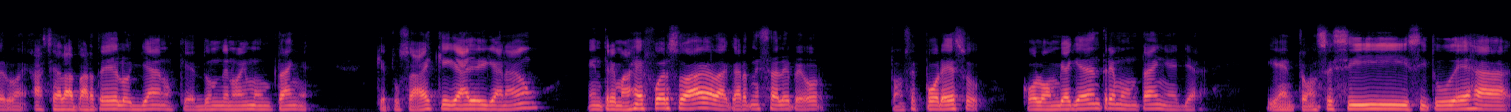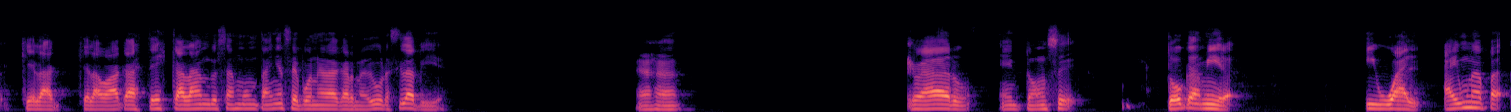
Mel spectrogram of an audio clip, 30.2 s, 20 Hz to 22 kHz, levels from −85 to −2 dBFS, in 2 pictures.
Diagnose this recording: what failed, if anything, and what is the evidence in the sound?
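Nothing failed: no stage of the chain leaves an audible defect anywhere in the speech recording, so there is no fault evidence to cite.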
